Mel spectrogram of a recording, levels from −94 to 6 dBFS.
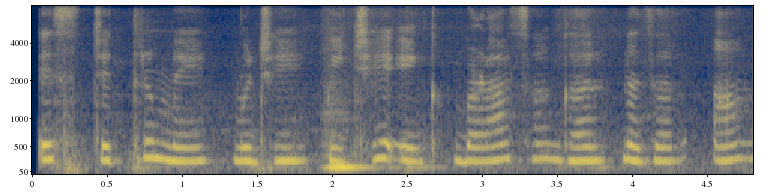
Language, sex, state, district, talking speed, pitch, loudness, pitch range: Hindi, female, Madhya Pradesh, Dhar, 135 wpm, 250 Hz, -17 LUFS, 245-265 Hz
